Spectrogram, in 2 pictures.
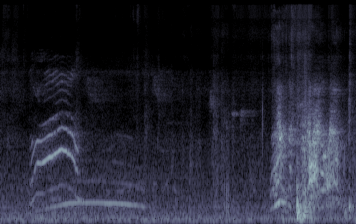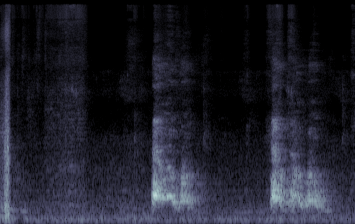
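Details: Fighting cats: one clear arching meow-like yowl opens, followed by short harsh bursts of hissing and spitting noise spaced a couple of seconds apart, with thumps between.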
